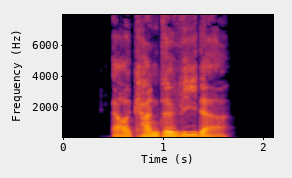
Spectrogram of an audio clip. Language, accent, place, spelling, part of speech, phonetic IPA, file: German, Germany, Berlin, erkannte wieder, verb, [ɛɐ̯ˌkantə ˈviːdɐ], De-erkannte wieder.ogg
- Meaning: first/third-person singular preterite of wiedererkennen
